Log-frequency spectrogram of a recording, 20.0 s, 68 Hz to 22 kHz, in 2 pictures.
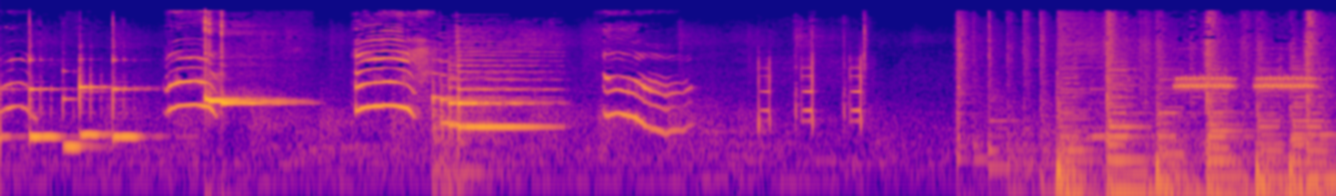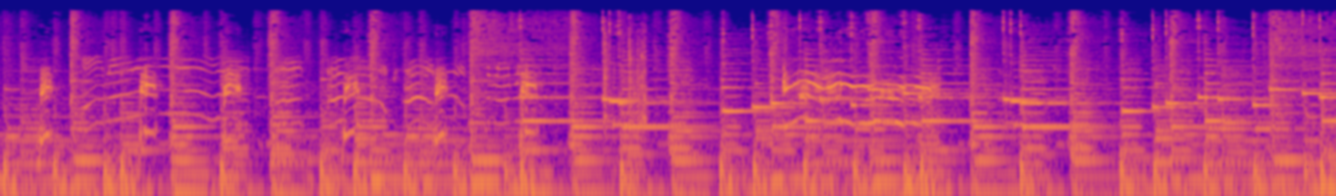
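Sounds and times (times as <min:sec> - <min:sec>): cartoon gibberish vocal squeaks: 0:01.2 - 0:03.3, 0:04.5 - 0:05.2, 0:10.4 - 0:14.4, 0:15.8 - 0:17.2
background music with steady beat: 0:07.1 - 0:20.0.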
